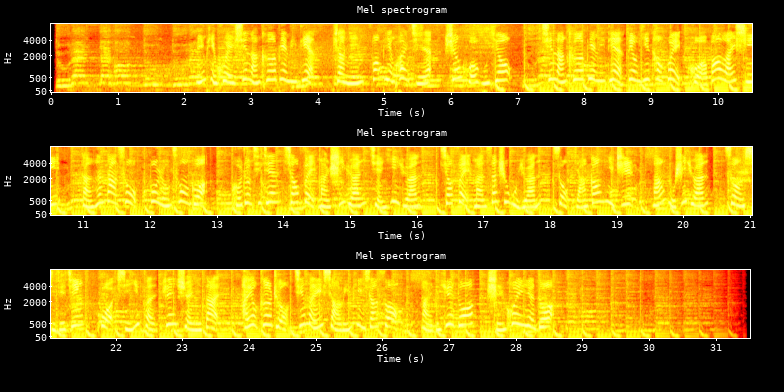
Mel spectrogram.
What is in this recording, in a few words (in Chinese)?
促销便利店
